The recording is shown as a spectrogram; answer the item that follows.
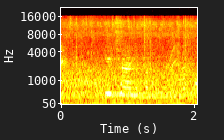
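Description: Near silence outdoors: faint background ambience with a few faint small chirps around the middle.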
